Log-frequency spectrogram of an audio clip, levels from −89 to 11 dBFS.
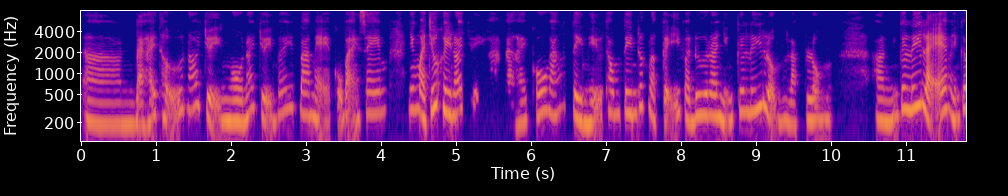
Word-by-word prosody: à, 210 - -4 0.6
bạn 200 -3 0
hãy 195 +6 -2
thử 240 +5 -2
nói 320 +3 -4
chuyện, 385 - +1
ngồi 210 -1 +3
nói 245 +10 -1
chuyện 215 -5 -2
với 305 +6 -6
ba 270 -3 -1
mẹ 235 -3 -3
của - - -2
bạn 225 - -2
xem, 270 +3 -3 0.3
nhưng 310 0 -3
mà 265 -6 +5
trước 330 +9 +4
khi 290 -4 +5
nói 265 +4 0
chuyện - - -9
á, - - -22 0.2
là 190 - -8
hãy 200 +2 -5
cố 275 +4 0
gắng 275 +3 -5
tìm 215 -6 +4
hiểu 195 - 0
thông 275 -1 -3
tin 270 0 +1
rất 335 +1 -5
là 260 - -1
kỹ 380 -13 -2
và 220 - 0
đưa 255 +5 +2
ra 255 -1 +2
những 215 -3 +1
cái 285 +5 -3
lý 295 +4 +3
luận, - - +4
lập 195 -3 -4
luận, 220 +1 -1 0.5
ờ, 220 - -4
những 210 +4 0
cái 320 +3 +3
lý 330 +4 +7
lẽ 300 -4 +6
và 305 - -6
những 225 0 -1
cái 315 - -1
260 Hz, 255 wpm, -24 LUFS, 220-305 Hz, 0.6 s, lý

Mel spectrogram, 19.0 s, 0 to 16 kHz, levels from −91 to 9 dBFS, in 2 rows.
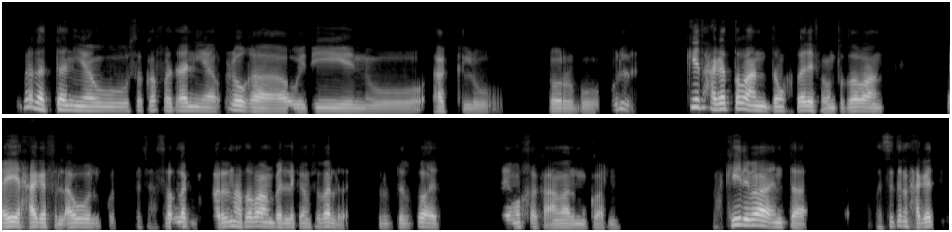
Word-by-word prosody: بلد 210 -9 +2
تانية، 150 -5 +2
وثقافة 130 +2 -4
تانية، 125 -3 0
ولغة، 120 - +2
ودين، 110 -1 -4
وأكْل، 100 +2 -8
وشُرب، 105 +1 -8
وكُلّ 160 - -10 0.5
أكيد 250 -1 +2
حاجات 185 -3 +2
طبعًا 180 -5 +6
أنت 135 -3 +1
مختلفة، 130 -1 +1
وأنت 110 +1 -5
طبعًا 120 -1 +1 0.7
أي 140 +2 +7
حاجة 130 0 +4
في 130 -3 -6
الأول 125 +2 +1
كنت - - -17 0.2
بتحصل 110 +5 -6
لك 140 - +3
بتقارنها 140 +4 -2
طبعًا 145 -1 +3
باللي 120 -1 -1
كان 120 - -5
في 125 0 -11
بلدك 135 -2 0 0.3
من 115 0 -13
تلقائي 120 +1 0 0.6
تلاقي 125 +1 -3
مُخّك 130 -3 -6
عمل 115 0 -1
مقارنة، 105 -1 -7 1.0
احكِ - - -15
لي 190 -1 +6
بقى 170 -6 +9
أنت 130 -3 0 0.7
حسيت 105 +8 -13
إن 155 - -1
الحاجات 140 +1 +1
125 Hz, 135 wpm, -23 LUFS, 115-140 Hz, 1.0 s, بقى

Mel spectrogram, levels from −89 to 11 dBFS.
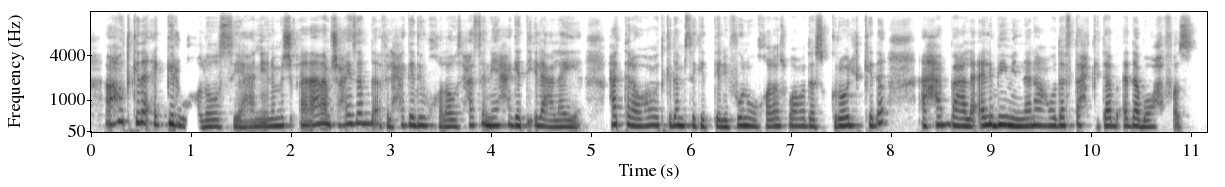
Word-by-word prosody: أقعُد 355 -1 -1
كده 325 -1 +1
أأجّل 270 -3 +1
وخلاص، 200 -2 -4
يعني 100 +2 -1
أنا 215 - +1
مش 230 +1 0
أن 245 - +1
أنا 280 +3 +2
مش 255 -2 0
عايزة 280 +3 -1
أبدأ 285 -4 -3
في 215 - -8
الحاجة 240 +6 -2
دي 240 - +2
وخلاص، 205 -4 -2
حاسة 245 +3 -6
إن 235 - +6
هي 235 - +5
حاجة 240 -1 +1
تقيلة 230 0 -2
عليّا، 195 +2 -1 0.3
حتى 260 0 0
لو 225 -2 +2
هاقعُد 240 +2 -1
كده 240 0 0
أمسِك 230 -2 +1
التليفون 210 +2 +1
وخلاص، 215 +2 -2
وأقعد 220 -1 -2
أسكرول 230 +3 +1
كده 245 +6 -3 0.4
أحب 250 +3 0
على 220 -2 +3
قلبي 250 +1 +6
من 240 - +9
إن 215 - +4
أنا 235 0 +2
أقعُد 235 +1 +1
أفتح 240 +2 -3
كتاب 225 +2 -2
أدب 225 -2 +1
وأحفظ. 200 0 -5
230 Hz, 230 wpm, -20 LUFS, 215-245 Hz, 0.4 s, من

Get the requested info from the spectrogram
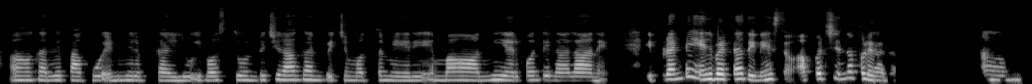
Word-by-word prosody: ఆహ్, 195 0 0
కరివేపాకు 195 -1 -2
ఎండుమిరపకాయలు 185 -1 -4
ఇవి 190 - -7
వస్తూ 190 +2 -8
ఉంటే 195 +1 -5
చిరాకుగా 210 -1 +2
అనిపించి 195 -1 -6
మొత్తం 190 +2 -7 0.2
ఏరి, 180 0 -4
అమ్మా! 195 0 -1 0.2
అన్నీ 195 +3 -1
ఏరుకొని 200 +1 -5
తినాలా 185 -1 0
అని. 170 - -7 0.5
ఇప్పుడంటే 235 +9 +3
ఏది 245 +2 +5
పెట్టినా 240 +1 +6
తినేస్తాం. 220 +5 0
అప్పుడు 255 0 +4
చిన్నప్పుడు 260 -2 +2
గదా! 175 - -9 0.9
అవును. 205 0 -4
195 Hz, 135 wpm, -22 LUFS, 190-215 Hz, 0.9 s, పెట్టినా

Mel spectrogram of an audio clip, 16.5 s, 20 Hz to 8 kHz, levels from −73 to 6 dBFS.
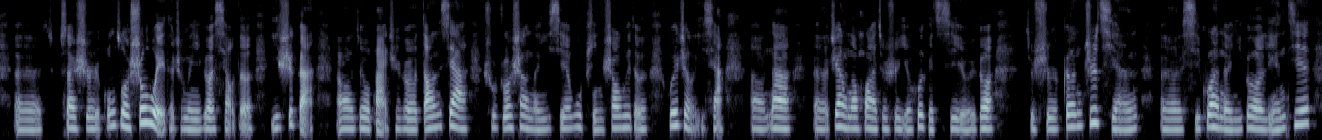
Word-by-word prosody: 呃， 175 0 -3 0.2
算 205 -1 +2
算 - - 0
是 195 -1 -1
工 245 - -2
作 240 -3 +4
收 290 +7 +6
尾 275 - +7
的 - - -6
这 200 - -9
么 185 - +1
一 175 0 -1
个 185 0 +2
小 180 -1 -2
的 - - -1 0.2
仪 200 - -3
式 - - +1
感。 255 - +3 0.2
然 180 - -1
后 190 0 +2
就 190 -1 0
把 - - +2
这 190 - -8
个 180 -1 +1
当 195 +5 +3
下 220 -5 +4 0.2
书 215 - -7
桌 205 0 +1
上 215 -2 0
的 180 -1 -3
一 180 +1 -5
些 190 +1 -2
物 220 +2 -3
品 175 -3 -6
稍 205 +1 +1
微 210 +1 -1
地 185 - -2 0.2
规 245 +1 +4
整 210 -5 -1
一 190 - -12
下。 195 0 -2 0.3
呃， 185 -1 -2
那 195 -1 +5 0.2
呃， 180 - -4
这 - - -1
样 210 -3 +3
的 195 - +3
话 195 0 +2
就 190 - -5
是 185 0 -4
也 180 - -3
会 220 +5 0
给 180 - -3
自 175 - -9
己 190 -1 -2
有 170 - -2
一 - - -4
个 195 0 +3 0.4
就 - - -7
是 185 +1 -3
跟 225 +4 +1
之 285 +3 +2
前， 185 -7 -2 0.2
呃， 180 -1 -2
习 180 +1 -3
惯 220 0 +5
的 180 -2 +2
一 175 0 -4
个 195 -2 +3
连 180 +1 -1
接。 265 +5 +1
195 Hz, 260 characters per minute, -23 LUFS, 185-210 Hz, 0.4 s, 尾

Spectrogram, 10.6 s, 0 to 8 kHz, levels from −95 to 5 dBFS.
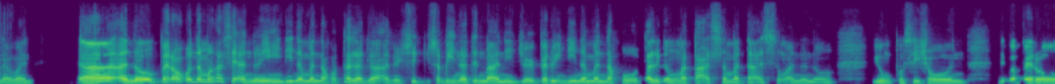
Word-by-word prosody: naman. 110 -1 -3 0.5
Ah, 150 +3 +8
ano 160 -1 +7
pero - - +2
ako - - +2
naman 225 +1 +1
kasi 280 -2 -3
ano, 170 -2 -1
eh, 150 -6 0
hindi 160 +3 -2
naman 160 0 +1
ako 155 0 -4
talaga 140 -1 0
ano 110 -1 -6 0.3
sabihin 190 -2 -3
natin 175 +1 -3
manager, 135 -5 -1
pero 150 +3 -1
hindi 170 -2 -2
naman 155 -2 +1
ako 130 -1 -4
talagang 130 +1 0
mataas 125 0 -3
na 130 - -2
mataas 115 -2 -5
yung - - -9
ano 115 0 -6
no, 105 -1 -7 0.5
yung 130 -2 -2
posisyon 115 -3 -2 0.3
di - - -9
ba, - - +3
pero 160 -1 +5
140 Hz, 190 wpm, -23 LUFS, 125-160 Hz, 0.5 s, Ah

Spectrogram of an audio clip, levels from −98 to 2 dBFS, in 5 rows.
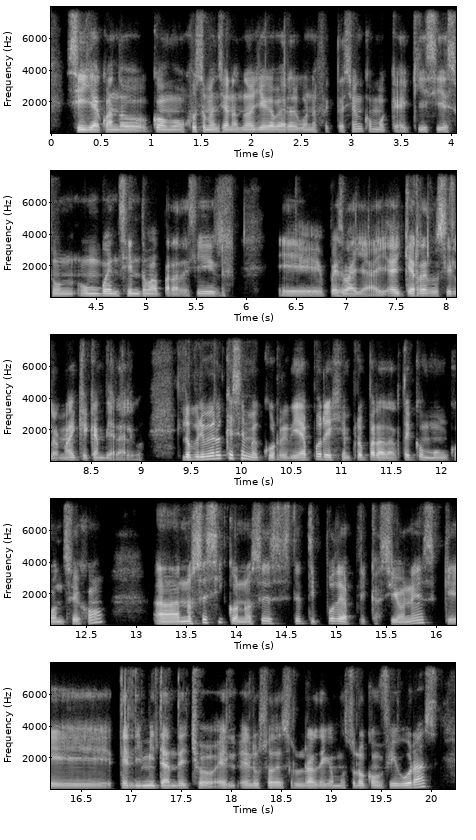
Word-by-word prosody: sí, 125 -2 +6
ya 120 -1 +7
cuando, 115 -1 0
como 120 -3 +1
justo 130 - -1
mencionas, 120 -1 +1
¿no?, 125 +1 +2
llega 120 -1 +3
a - - -2
haber 115 0 +1
alguna 115 0 -4
afectación, 145 +5 -7
como 135 -6 -7
que - - -3
aquí 120 -1 -6
sí 120 - 0
es 120 - -2
un 115 -1 -3
un 125 0 0
buen 125 -1 +3
síntoma 120 -2 0
para - - -2
decir: 120 0 -3 0.6
"Eh, - - -2
pues, 120 0 0
vaya, 120 -1 +1
hay - - -3
hay 125 -1 +6
que 130 - +6
reducirlo, 120 -2 +1
¿no? - - -4
Hay - - +4
que - - -3
cambiar - - -1
algo". - - -9 0.3
Lo 145 0 +5
primero 170 +7 +4
que 215 - +2
se 220 - +1
me 160 -10 0
ocurriría, 115 0 +1
por 155 -4 +4
ejemplo, 120 -3 -3
para 115 - +4
darte 135 +4 -3
como 125 -5 -5
un 115 -1 -8
consejo, 120 - -3 0.5
ah, 120 0 +6
no 135 +2 +4
sé 195 - +2
si 205 +3 -2
conoces 130 - -1
este 145 -2 -8
tipo 150 +1 -5
de - - +6
aplicaciones 120 +11 -3
que 115 0 -2
te 130 -2 +4
limitan, 120 0 +2
de 120 - +1
hecho, 120 0 -2
el 115 0 -2
el 120 0 -1
uso 120 0 -2
del 115 - -1
celular, 120 -1 -1
digamos, 120 +1 -5
tú - - -7
lo 125 - +1
configuras 130 - 0
120 Hz, 210 wpm, -23 LUFS, 115-130 Hz, 0.6 s, ya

